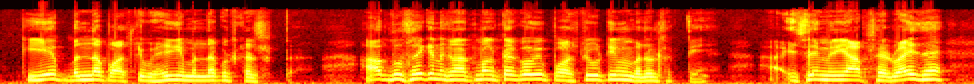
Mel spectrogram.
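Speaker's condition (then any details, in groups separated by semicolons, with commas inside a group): Cerebral palsy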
